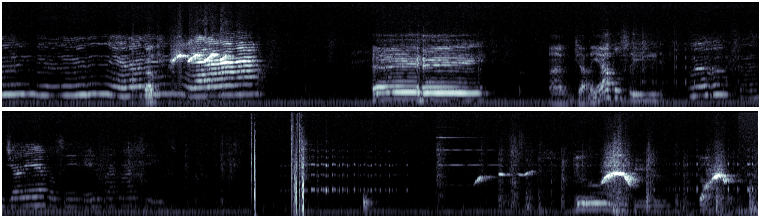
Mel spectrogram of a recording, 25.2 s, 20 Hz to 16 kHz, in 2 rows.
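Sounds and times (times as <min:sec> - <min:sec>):
steady low hum: 0:00.0 - 0:25.2
speech: 0:02.4 - 0:02.7, 0:09.8 - 0:12.1
train engine whistle: 0:22.6 - 0:23.3.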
